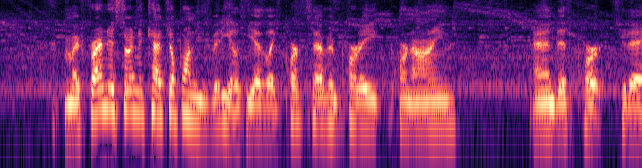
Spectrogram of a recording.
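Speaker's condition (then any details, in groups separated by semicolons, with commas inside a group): No condition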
